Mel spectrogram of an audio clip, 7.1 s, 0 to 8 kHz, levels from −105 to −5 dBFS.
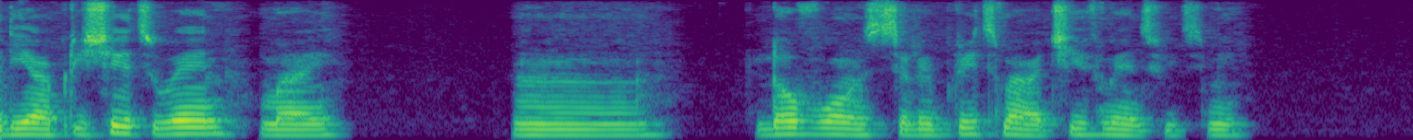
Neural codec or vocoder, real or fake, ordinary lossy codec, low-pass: none; real; none; none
